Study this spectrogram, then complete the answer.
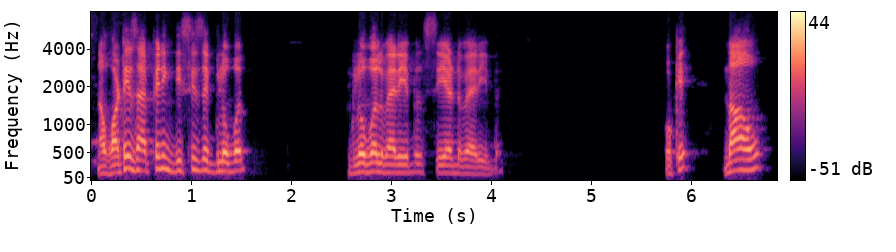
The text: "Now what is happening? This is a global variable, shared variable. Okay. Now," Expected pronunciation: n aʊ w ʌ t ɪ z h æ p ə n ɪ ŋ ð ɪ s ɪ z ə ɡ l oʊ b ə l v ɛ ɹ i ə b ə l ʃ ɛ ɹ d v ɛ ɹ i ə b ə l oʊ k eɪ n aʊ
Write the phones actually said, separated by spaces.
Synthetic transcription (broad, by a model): n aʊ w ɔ t ɪ z h æ p ə n ɪ ŋ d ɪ s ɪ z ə ɡ l oʊ b ə l v ɛ ɹ i ə b ə l s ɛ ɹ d v ɛ ɹ i ə b ə l oʊ k eɪ n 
